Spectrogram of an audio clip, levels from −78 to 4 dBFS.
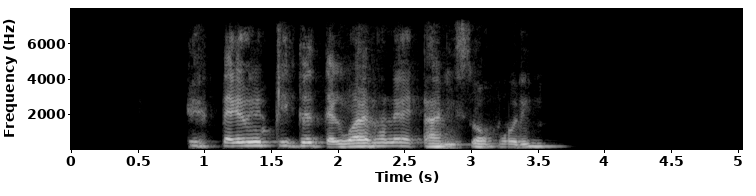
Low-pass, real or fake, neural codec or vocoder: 7.2 kHz; fake; codec, 24 kHz, 1.5 kbps, HILCodec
